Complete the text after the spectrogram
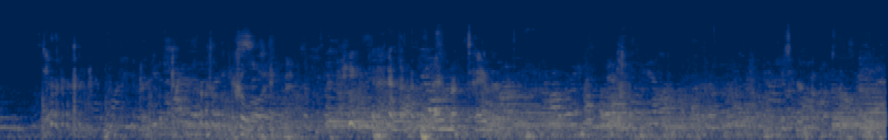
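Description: Young children chatter and call out in a large echoing hall.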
